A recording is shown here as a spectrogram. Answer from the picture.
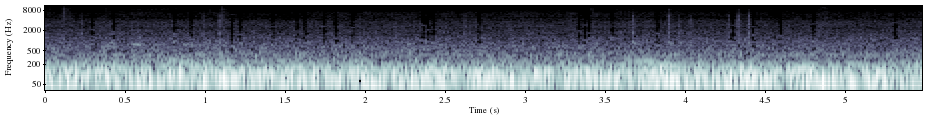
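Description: Steady low rumble of a Virgin Pendolino (Class 390) electric train running, heard from inside the carriage.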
